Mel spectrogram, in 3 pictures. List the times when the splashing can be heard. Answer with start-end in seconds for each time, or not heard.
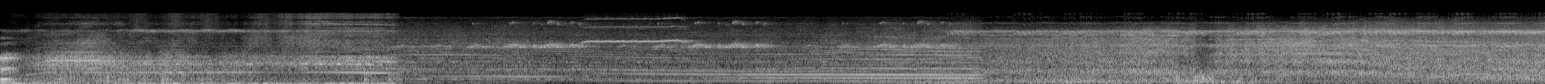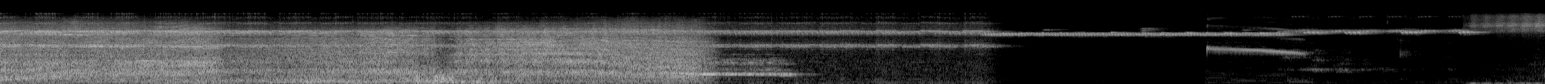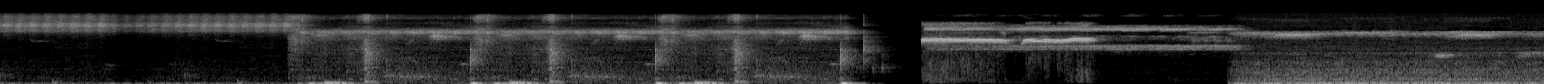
not heard.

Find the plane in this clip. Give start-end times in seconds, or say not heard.
0.0-22.6.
